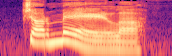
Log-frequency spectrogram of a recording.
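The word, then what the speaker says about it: Ciaramella: So I'm going to say it exactly as I learned how to pronounce it from Google. So his name is Eric Charmela.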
